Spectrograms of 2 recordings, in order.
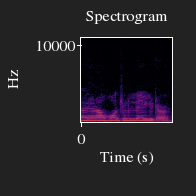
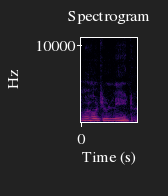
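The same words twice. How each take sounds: First: "And I'll hold you later" voiced, higher, soft cooing; pet talk. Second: "I'll hold you later" whispered soft and high. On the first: Promising her cat cuddles later, voiced cooing "I'll hold you later". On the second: Promising her cat cuddles later, whispered "I'll hold you later". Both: Real, not acted.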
